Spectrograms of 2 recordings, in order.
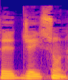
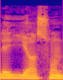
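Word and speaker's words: یاسون (Ιάσων): اما گذشته از اینها، اسم قهرمان اصلی داستان همونطور که از عنوان مشخص جیسون هست. البته توی زبان یونانی ظاهراً به شکل یاسون تلفظ میشه، ولی فکر میکنم همون جیسون رو ما اینجا به کار ببریم بهتر باشه.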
